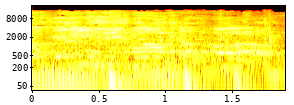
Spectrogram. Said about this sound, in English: That's … bringing him up on the stage in Austin, Texas. Okay, that's here he comes. He's getting a big round of applause.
